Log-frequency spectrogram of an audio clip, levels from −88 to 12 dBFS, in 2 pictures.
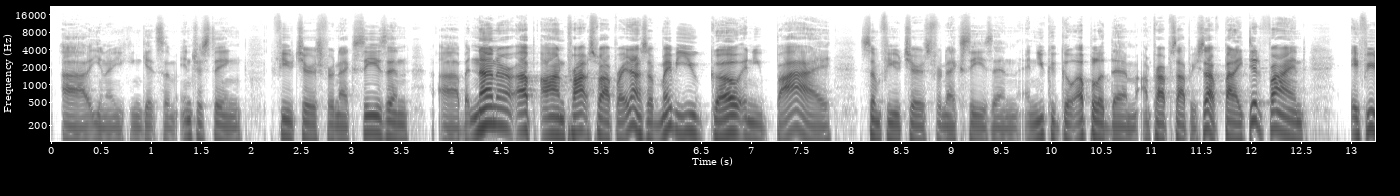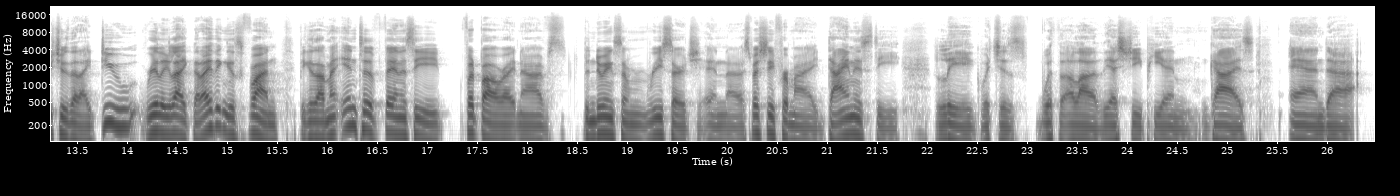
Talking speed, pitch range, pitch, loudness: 200 wpm, 95-130 Hz, 105 Hz, -26 LUFS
